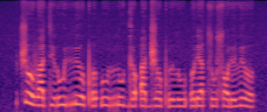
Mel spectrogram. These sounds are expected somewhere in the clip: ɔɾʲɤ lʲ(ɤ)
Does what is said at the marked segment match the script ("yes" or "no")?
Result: yes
